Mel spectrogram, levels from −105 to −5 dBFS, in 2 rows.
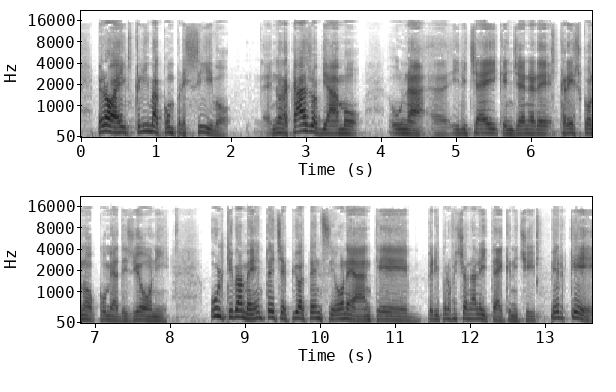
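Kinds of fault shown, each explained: Crude rate conversion: samples were repeated rather than filtered, which fits a 32 kHz to 48 kHz change, leaving a gritty fizz about 25 dB under the speech throughout. A spectrogram shows faint mirrored images of the speech harmonics, and the waveform shows small stair-steps.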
